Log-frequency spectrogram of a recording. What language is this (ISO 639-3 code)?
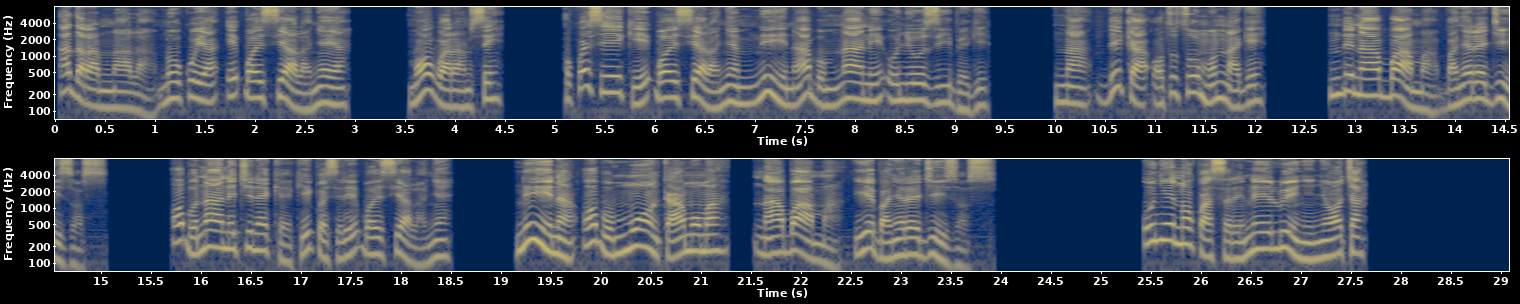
ibo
